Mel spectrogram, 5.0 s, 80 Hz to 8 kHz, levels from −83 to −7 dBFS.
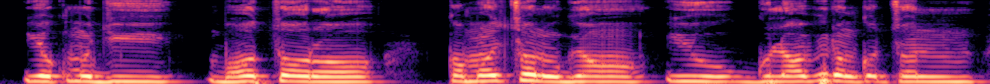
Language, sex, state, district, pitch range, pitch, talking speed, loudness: Garhwali, male, Uttarakhand, Tehri Garhwal, 175-185 Hz, 180 Hz, 145 wpm, -15 LUFS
